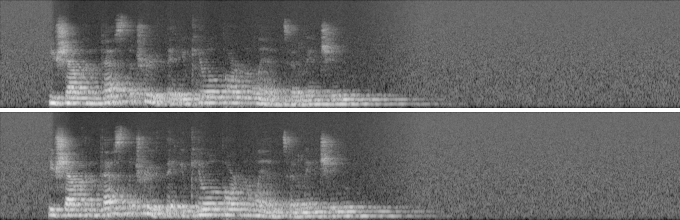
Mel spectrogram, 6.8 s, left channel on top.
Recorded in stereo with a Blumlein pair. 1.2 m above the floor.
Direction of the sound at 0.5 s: 55° right.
